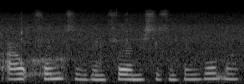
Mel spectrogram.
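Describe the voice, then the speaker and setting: A paranormal investigator with a fairly quick, flat, somewhat high voice is on an outdoor ghost hunt at a woodland waterfall site. She chats while asking spirits curious questions. The outdoor recording is hissy.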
